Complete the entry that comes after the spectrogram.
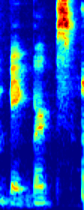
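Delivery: low, belchy rumble; a playful low burp sound; deep burp voice. Acted. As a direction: drop low and rumbly for the burps. Hare burping, deep burp voice.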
